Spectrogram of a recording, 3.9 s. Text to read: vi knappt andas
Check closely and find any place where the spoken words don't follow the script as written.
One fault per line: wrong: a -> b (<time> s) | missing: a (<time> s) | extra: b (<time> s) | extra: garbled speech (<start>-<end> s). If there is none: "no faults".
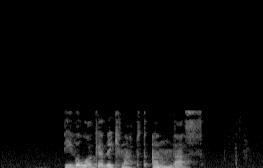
extra: vågade (1.1 s)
